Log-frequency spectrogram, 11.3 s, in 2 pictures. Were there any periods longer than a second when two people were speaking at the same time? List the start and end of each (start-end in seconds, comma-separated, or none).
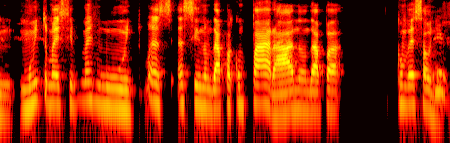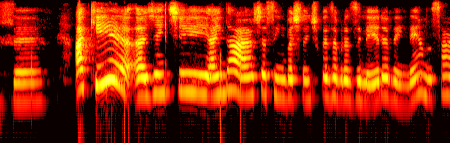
none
